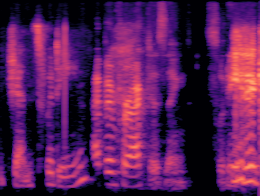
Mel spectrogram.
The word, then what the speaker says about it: Swedhin: that good stuff um okay so great job pronouncing my last name you did it right jen swadeen i've been practicing eat it good on my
